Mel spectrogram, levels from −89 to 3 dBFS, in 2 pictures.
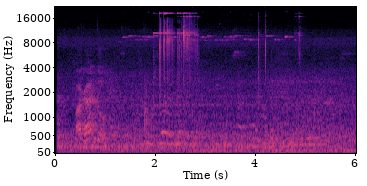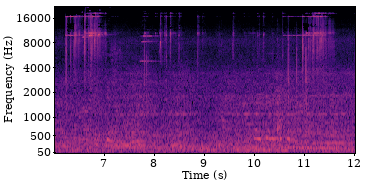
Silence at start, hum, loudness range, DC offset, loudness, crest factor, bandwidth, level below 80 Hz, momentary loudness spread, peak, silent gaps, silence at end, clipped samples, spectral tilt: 0 s; none; 5 LU; under 0.1%; -35 LUFS; 34 dB; over 20 kHz; -56 dBFS; 12 LU; -2 dBFS; none; 0 s; under 0.1%; -3.5 dB/octave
